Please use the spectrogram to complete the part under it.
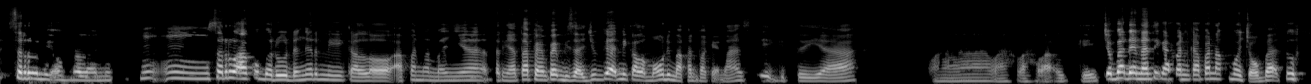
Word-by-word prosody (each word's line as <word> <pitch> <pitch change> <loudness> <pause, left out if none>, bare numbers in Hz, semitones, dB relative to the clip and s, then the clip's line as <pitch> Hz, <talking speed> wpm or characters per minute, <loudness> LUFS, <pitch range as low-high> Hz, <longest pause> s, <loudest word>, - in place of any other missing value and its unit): Seru 280 -2 +7
nih 230 - -3
obrolannya, 190 -1 -2 0.3
mhm, 280 -2 -5
seru 300 +1 +4
aku 265 +3 -2
baru 215 -2 +4
denger 230 +4 -2
nih 205 -1 -4
kalo 170 -1 -1 0.3
apa 215 - -10
namanya 185 0 -7 0.3
ternyata 180 +2 -3
pempek 225 +1 +3
bisa 190 -3 +2
juga 230 +3 +1
nih 240 - -2
kalo 200 -2 +4
mau 220 - +1
dimakan 175 -3 -4
pake 155 - -8
nasi 190 - -11 0.2
gitu - - -14 0.2
ya. 155 - -4 1.0
Wah 155 +2 -13
wah 140 +1 -14
wah 140 -1 -12
wah, - - -7
oke, 145 0 -14 0.2
coba 255 +2 +6
deh 275 - +7
nanti 250 +2 +4
kapan-kapan 230 +1 0
aku 245 - -9
mau 225 - 0
coba 145 +8 +2
tuh. 250 -1 +1
205 Hz, 170 wpm, -22 LUFS, 175-250 Hz, 1.0 s, Seru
